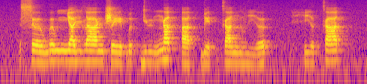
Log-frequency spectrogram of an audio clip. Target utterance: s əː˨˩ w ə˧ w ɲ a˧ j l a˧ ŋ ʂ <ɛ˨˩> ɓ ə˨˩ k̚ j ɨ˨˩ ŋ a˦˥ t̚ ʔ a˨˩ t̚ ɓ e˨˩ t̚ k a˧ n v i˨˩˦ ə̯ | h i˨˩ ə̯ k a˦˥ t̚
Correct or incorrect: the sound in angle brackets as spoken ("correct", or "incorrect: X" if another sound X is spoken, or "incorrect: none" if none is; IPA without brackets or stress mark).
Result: incorrect: e˨˩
